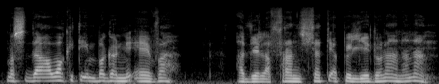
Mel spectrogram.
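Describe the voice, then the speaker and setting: A man's voice: on the high side, fairly even intonation, fairly quick, no room sound, natural voice. An actor playing a kind, attentive young working man in an Ilocano radio drama. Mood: thoughtful.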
